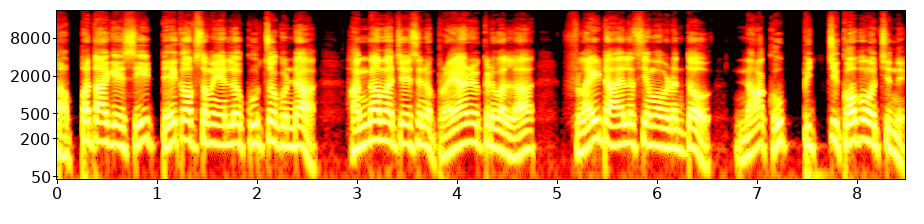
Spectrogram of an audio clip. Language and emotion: Telugu, angry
